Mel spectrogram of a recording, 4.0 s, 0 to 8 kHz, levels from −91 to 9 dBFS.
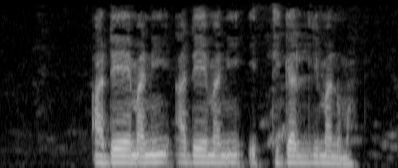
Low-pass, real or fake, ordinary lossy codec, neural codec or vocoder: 7.2 kHz; fake; MP3, 64 kbps; vocoder, 44.1 kHz, 128 mel bands every 256 samples, BigVGAN v2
